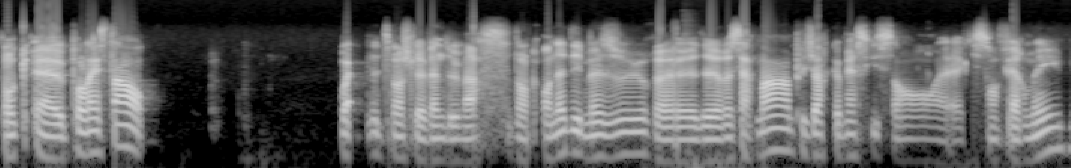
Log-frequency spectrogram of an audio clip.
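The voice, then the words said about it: Québécois French accent. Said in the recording (French): “un invité avec accent ... avec ton accent, on l'a tous deviné. est en banlieue de Montréal.”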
